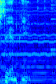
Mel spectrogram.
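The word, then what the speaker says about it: Phanpy: Is it Fan Pete? Oh my god, it is Fan Pete. How have I been mispronouncing that my entire life?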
